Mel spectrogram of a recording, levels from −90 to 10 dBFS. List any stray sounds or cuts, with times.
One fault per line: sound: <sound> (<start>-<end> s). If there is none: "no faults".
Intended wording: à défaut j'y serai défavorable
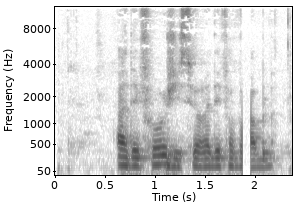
sound: dropout (1.9-2.0 s)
